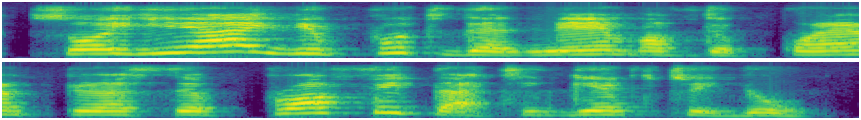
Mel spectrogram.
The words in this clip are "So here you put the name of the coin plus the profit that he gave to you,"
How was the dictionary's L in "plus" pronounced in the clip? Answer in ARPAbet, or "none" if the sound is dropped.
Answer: none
